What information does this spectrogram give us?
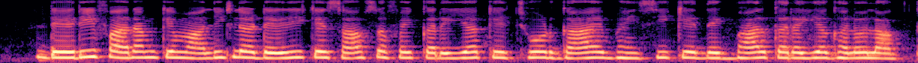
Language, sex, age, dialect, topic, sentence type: Chhattisgarhi, female, 18-24, Western/Budati/Khatahi, agriculture, statement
